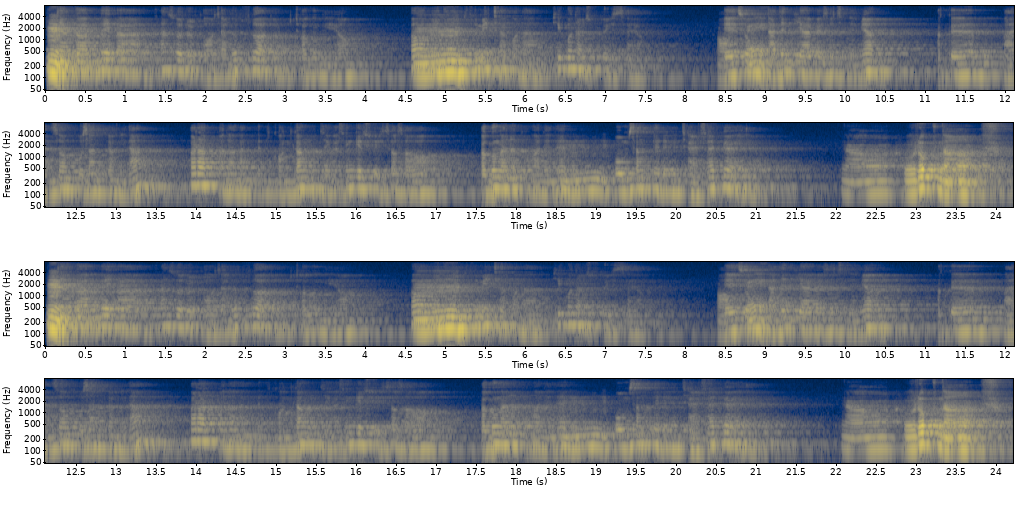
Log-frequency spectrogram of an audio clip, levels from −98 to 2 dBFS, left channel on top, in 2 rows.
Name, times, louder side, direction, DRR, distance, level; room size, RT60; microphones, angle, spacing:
voice 1, 0.0-3.8 4.6-6.2 6.5-7.5 8.5-10.4 11.3-13.3 13.9-16.9 17.6-18.7 19.2-21.1, left 1 dB, 65° left, 2 dB, 1.6 m, -35 dB
voice 2, 4.6-5.2 8.4-8.5 8.8-9.0 18.6-19.1 22.1-24.0, equal, 5° right, 4 dB, 0.7 m, -25 dB
13.5 x 7.6 x 7.4 m, 2.4 s
head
